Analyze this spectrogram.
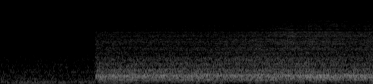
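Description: A smart speaker plays back a programme's sound at moderate volume.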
